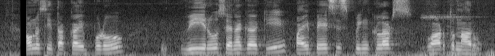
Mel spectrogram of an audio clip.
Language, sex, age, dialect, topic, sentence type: Telugu, male, 18-24, Telangana, agriculture, statement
